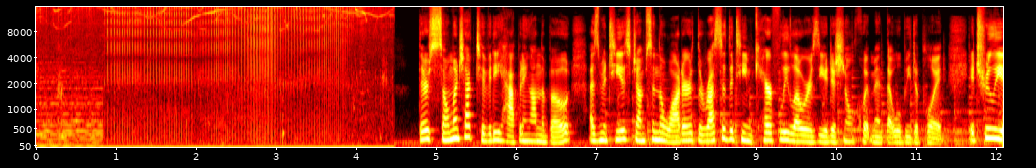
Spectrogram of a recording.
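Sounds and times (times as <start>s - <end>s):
background music: 0.0s - 0.9s, 6.9s - 12.0s
dolphin rapid clicking: 0.8s - 4.5s.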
